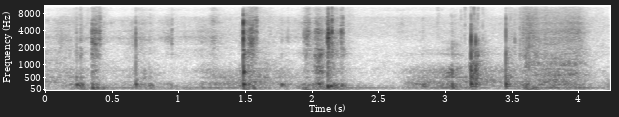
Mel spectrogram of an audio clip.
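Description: A handful of sharp little clicks and taps, spread out, as a small metal hex key and loose screws knock against the plastic housing of a Parkside X20V Team battery pack being taken apart.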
